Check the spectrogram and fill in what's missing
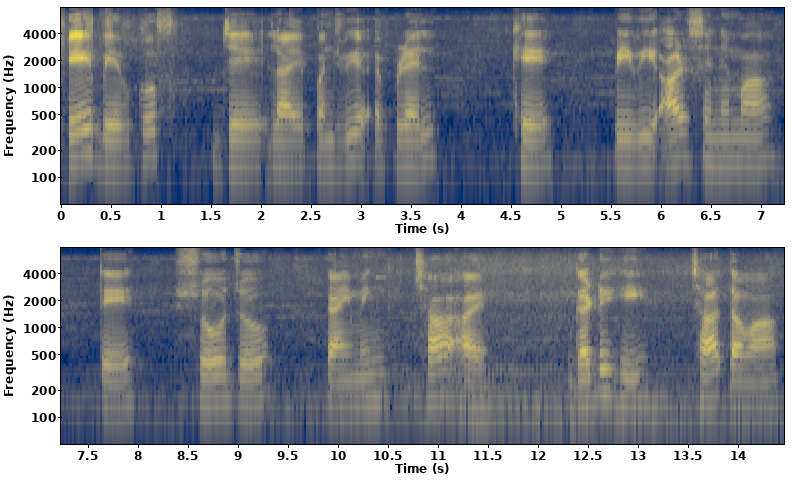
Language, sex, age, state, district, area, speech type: Sindhi, male, 18-30, Gujarat, Kutch, urban, read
